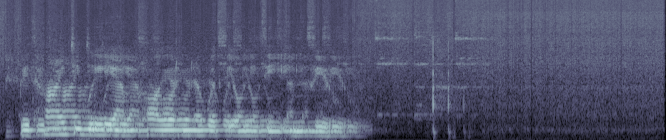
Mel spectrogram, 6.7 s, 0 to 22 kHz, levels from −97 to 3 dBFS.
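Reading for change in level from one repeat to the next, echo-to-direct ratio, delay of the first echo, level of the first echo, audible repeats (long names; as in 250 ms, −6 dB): −10.0 dB, −5.0 dB, 153 ms, −5.5 dB, 2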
